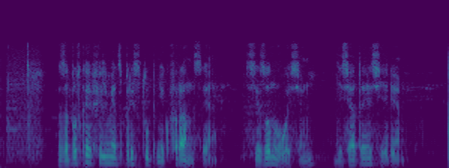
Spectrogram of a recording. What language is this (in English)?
Russian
